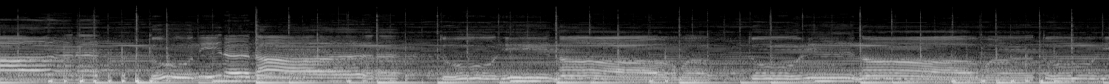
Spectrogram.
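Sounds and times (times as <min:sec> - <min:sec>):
instrumental accompaniment: 0:00.0 - 0:11.0
man singing ornamented phrases: 0:00.0 - 0:11.0.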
